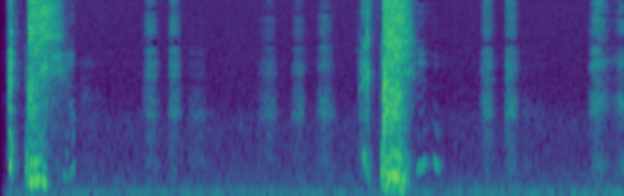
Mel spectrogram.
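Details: Two forceful sneezes, each preceded by a gasp, between runs of short, muffled, held-back sneeze bursts from a female during woodworking: a stifled sneezing attack triggered by sawdust.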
